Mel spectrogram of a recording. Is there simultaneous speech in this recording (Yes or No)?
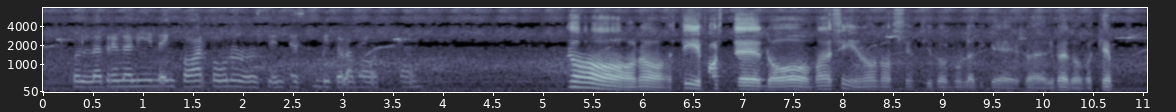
No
